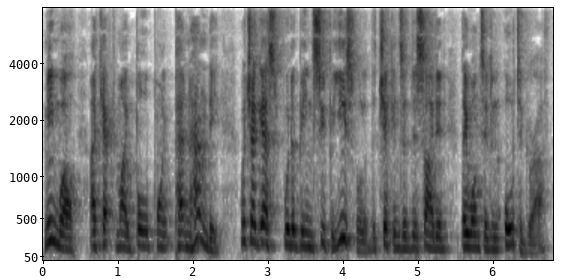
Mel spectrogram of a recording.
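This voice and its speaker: A man's voice: on the high side, expressive, a little fast, a little mellow. A man reading a first-person novel aloud, with a wry, dry delivery. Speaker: audiobook narrator.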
